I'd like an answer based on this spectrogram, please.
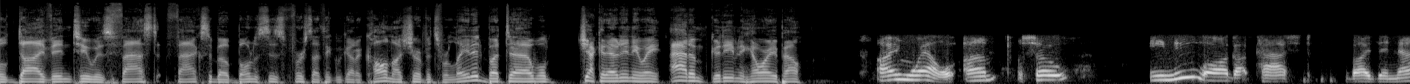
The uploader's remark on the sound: goes through all of these in addition to your phone calls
